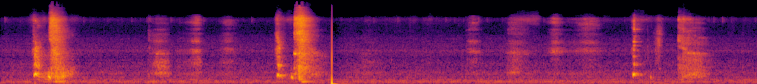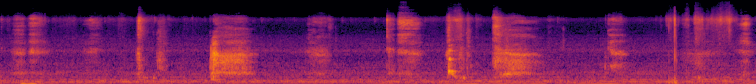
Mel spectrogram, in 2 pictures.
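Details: Adult female after a tiny amount of sneezing powder (chhikni), nose irritated all day: a run of repeated, mostly stifled sneezes with sniffs and breaths between; allergy sneezes.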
